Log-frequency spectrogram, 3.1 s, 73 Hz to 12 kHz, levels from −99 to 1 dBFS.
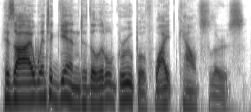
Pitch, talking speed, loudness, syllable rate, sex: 115 Hz, 210 wpm, -19 LUFS, 5.4 syllables/s, male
